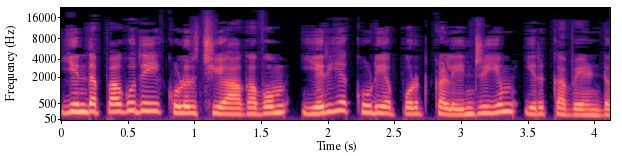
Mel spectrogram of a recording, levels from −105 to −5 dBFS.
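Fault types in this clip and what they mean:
No fault types are present in this clip.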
